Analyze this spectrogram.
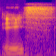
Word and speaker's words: EHZX: EHZX is actually pronounced as Ace, like ACE.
